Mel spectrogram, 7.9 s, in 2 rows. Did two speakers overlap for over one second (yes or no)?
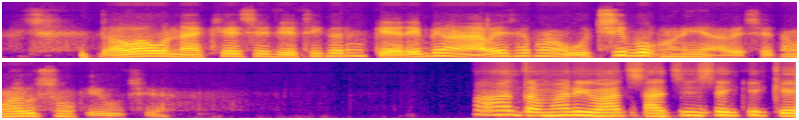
no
